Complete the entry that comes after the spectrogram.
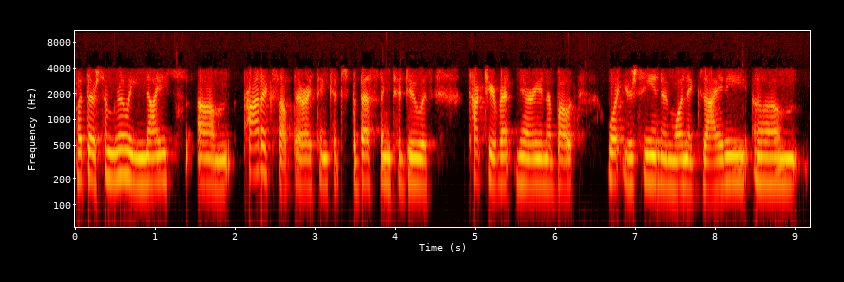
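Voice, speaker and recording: A woman's voice: lowish voice, little pitch movement, normal speed, gravelly. A woman veterinarian with a Minnesota accent, giving practical pet advice as a guest on a radio call-in show, with many ums and uhs. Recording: phone-line call.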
